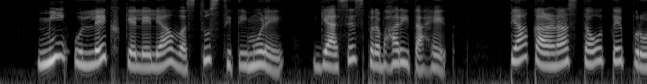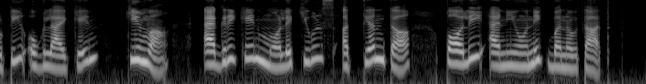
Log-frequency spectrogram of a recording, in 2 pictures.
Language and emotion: Marathi, neutral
